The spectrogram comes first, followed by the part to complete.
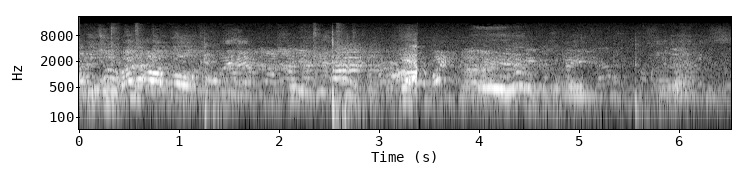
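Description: Several indistinct voices talking and calling over one another, with a short sharp knock about three and a half seconds in.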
